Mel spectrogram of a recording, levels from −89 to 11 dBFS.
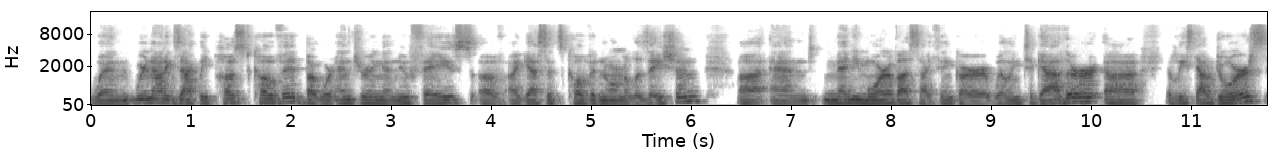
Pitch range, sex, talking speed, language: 110-130 Hz, male, 170 wpm, English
